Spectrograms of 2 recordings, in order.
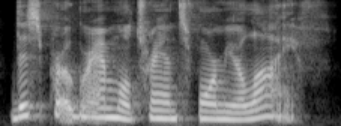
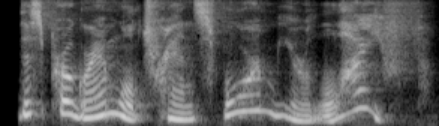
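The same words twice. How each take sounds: First: Said in the usual way. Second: "program" lifted high, slow and soft; stress words, softer. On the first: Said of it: "Do you hear the difference in that?". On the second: Shown as a demonstration. Coach demonstrates emphasis on the sales line, slow and soft. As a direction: lean into "program" and "transform", slowing down and going softer. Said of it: "All I did was add stress words. I added a little bit of soft".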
